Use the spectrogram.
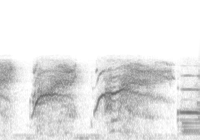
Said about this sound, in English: And the little pig, he squealed.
